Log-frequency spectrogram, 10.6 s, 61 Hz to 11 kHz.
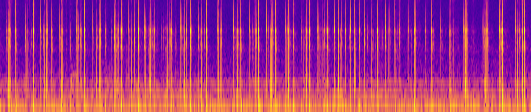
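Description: Long purple nails scratch and tap the two small metal-mesh condenser capsules on top of a black plastic Tascam DR-05 handheld recorder, the same recorder capturing the sound. The result is a rapid, irregular stream of sharp, dry clicks and scratchy crackles with almost no ring, bright and concentrated high with a recurring tone near 2.6 kHz.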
